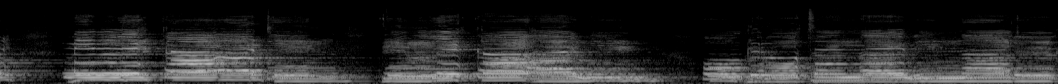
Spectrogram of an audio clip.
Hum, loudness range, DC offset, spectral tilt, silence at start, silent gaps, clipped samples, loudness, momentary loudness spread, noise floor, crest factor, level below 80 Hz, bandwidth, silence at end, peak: none; 4 LU; under 0.1%; -6.5 dB/octave; 0 s; none; under 0.1%; -25 LUFS; 13 LU; -47 dBFS; 16 dB; -62 dBFS; 14.5 kHz; 0 s; -10 dBFS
